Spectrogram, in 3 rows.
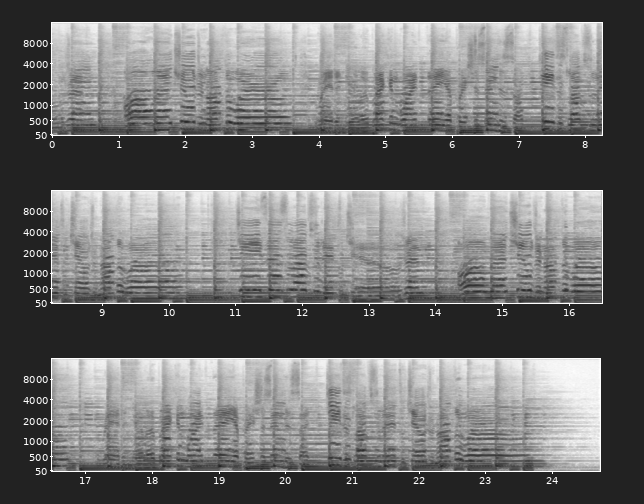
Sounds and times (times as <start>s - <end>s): Music: 0.0s - 24.7s.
